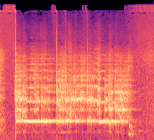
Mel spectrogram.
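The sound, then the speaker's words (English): A shofar, a ram's horn trumpet, blown by someone who is not a skilled player: one loud, sustained, brassy blast that wavers midway and then cuts off. “Now, the type of trumpet typically involved is called a ram's horn or a shofar. And while I'm not a great blower of it, they sort of sound like this.”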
